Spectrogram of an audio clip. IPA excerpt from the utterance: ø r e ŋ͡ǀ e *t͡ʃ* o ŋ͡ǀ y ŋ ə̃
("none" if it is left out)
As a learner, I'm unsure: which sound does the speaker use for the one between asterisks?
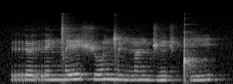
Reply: ʃ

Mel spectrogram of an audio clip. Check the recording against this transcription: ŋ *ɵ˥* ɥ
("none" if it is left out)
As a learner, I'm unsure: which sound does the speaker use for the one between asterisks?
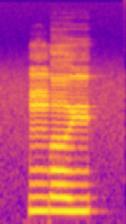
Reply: ɵ˧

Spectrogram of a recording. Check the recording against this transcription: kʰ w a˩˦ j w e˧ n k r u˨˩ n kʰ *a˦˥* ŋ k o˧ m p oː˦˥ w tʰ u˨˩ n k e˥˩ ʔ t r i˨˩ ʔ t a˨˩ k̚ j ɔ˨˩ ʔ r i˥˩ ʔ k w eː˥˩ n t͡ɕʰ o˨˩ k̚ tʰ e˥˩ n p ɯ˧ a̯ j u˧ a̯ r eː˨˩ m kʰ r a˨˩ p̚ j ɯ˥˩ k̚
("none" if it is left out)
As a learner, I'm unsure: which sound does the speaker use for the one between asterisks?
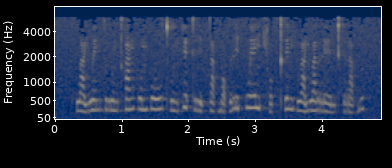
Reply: a˦˥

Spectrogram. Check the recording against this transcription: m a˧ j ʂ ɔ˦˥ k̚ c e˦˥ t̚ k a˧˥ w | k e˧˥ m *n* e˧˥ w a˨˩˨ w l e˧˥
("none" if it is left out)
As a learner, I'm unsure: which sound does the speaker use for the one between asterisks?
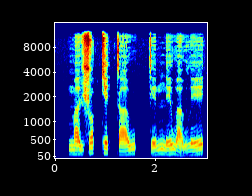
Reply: n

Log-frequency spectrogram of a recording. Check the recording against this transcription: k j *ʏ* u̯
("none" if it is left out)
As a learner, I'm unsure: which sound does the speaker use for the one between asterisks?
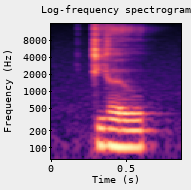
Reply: ə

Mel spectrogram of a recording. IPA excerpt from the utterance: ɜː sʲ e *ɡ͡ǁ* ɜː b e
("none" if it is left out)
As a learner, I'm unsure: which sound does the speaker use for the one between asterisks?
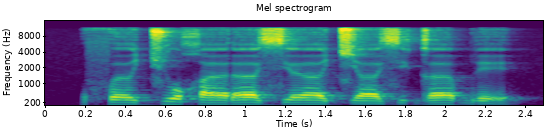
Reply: ɡ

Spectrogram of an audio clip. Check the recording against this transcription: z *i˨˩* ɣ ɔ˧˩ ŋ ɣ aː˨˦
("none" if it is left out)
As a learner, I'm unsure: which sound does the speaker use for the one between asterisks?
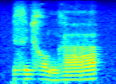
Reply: i˧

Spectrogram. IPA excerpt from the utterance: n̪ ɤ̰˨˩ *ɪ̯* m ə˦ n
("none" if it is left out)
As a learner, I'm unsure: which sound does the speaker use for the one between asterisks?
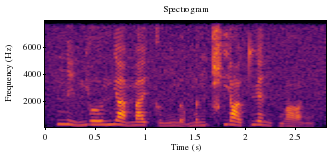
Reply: none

